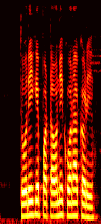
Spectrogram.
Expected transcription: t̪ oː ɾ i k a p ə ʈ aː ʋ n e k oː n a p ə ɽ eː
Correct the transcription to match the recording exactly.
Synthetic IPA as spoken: t̪ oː ɾ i k e p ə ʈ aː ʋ n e k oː n a k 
